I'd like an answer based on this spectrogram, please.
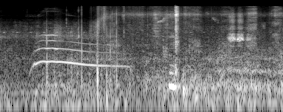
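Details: A hungry little kitten, dumped and scavenging through garbage at a rubbish dump on a rainy day, gives a long wailing meow that rises sharply then slowly slides down over about a second and a half, followed by clicks and rustling.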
